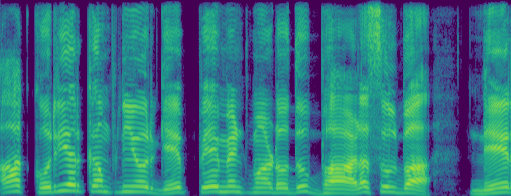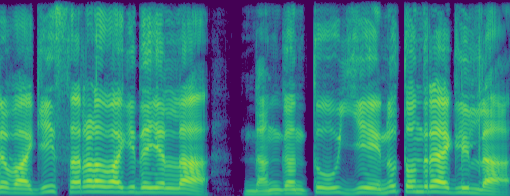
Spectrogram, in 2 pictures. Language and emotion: Kannada, happy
